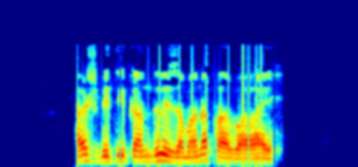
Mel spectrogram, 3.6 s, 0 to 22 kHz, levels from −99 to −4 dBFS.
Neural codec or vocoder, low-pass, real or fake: none; 7.2 kHz; real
